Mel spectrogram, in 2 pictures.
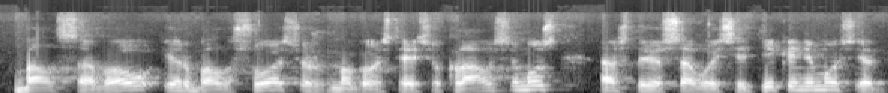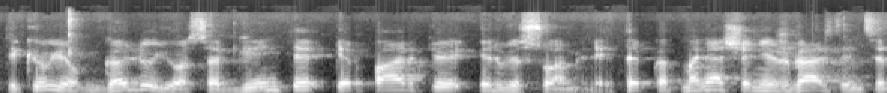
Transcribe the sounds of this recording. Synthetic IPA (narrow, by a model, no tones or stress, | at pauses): bɐlˠsɐʋɐʊʔɪɾbɐlˠsuɔsʲʊʒʒmoːɡɐʊst̪ʲɛɪsʲuːklˠɐʊsʲɪmʊs | ɐʃt̪ʊɾʲʊsɑːʋoːiʃʲsʲɪt̪ʲɪkʲɪnʲɪmʊsɪɾt̪ʲɪkʲʊjoːk̚ɡɐlʲʊjuɔsɐbʲɡʲɪnʲt̪ʲɪɪɾpɑːrʲt̪ʲɪjoːjɪɾʋʲɪsuɔmʲɛ̰nʲɛ̰ɪt̪ɐɪp̚kɐt̪mɐnʲɛt͡ʃʲɛnʲɛɪʒɡɑːzʲd̪ʲɪnʲsʲɪ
